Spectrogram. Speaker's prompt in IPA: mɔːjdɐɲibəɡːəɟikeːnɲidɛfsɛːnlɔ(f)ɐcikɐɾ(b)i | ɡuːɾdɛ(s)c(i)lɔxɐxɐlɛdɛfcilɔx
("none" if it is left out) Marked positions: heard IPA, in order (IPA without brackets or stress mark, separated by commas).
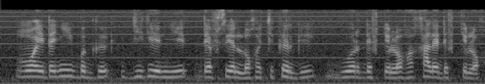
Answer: x, ɡ, f, i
